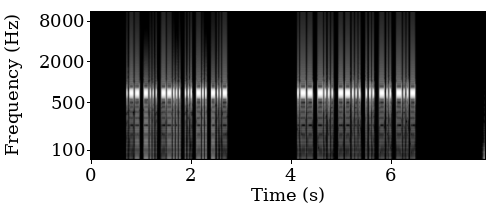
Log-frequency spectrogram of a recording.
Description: Morse code, heard as a keyed tone, about 47 wpm, 700 Hz. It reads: WB7SDX WB7SDX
